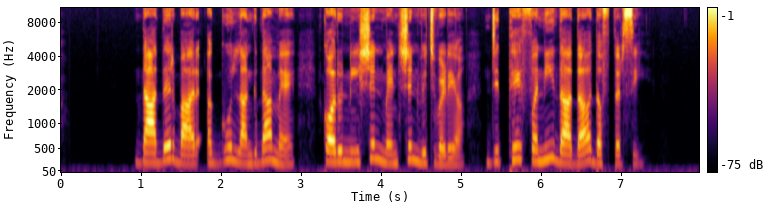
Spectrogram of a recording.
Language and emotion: Punjabi, neutral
